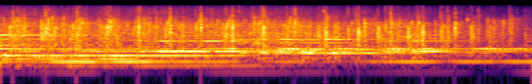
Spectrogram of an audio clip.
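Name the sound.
audience applauding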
